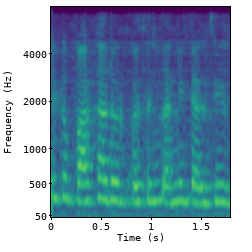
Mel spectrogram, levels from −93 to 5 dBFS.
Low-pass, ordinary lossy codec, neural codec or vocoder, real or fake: 7.2 kHz; none; codec, 16 kHz, 4.8 kbps, FACodec; fake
